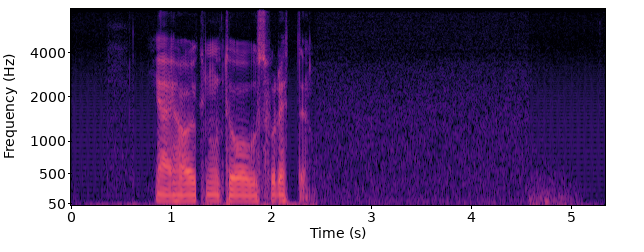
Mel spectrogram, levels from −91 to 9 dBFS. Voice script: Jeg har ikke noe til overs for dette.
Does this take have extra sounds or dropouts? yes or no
no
